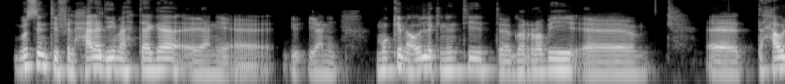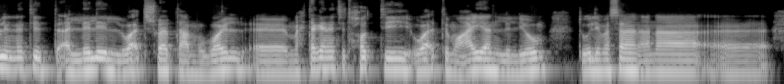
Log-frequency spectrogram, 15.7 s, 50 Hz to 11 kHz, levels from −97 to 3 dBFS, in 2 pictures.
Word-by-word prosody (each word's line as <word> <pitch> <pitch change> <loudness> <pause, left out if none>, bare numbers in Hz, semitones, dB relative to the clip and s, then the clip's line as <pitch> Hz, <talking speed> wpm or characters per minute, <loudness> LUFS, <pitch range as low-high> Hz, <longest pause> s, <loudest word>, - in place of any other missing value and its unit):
بُصّي 160 +6 +3
أنتِ 160 -5 +3
في 130 0 -2
الحالة 135 +4 +5
دي 140 -1 +4
محتاجة، 130 +1 +3
يعني 105 -1 -3
آآ - - -6 0.3
يعني 105 -1 -6 0.4
ممكن 135 +3 +1
أقول 125 +4 +5
لِك 145 -2 +1
إن 125 - -1
أنتِ 130 +1 -2
تجرّبي 125 0 0
آآ 105 0 -2 0.6
آآ 105 -1 0
تحاولي 135 +3 +5
إن 135 - -3
أنتِ 135 +1 -3
تقلّلي 130 0 +1
الوقت 120 -1 0
شوية 125 - 0
بتاع 120 -2 -2
الموبايل، 120 +5 -2
آآ 110 -1 -3
محتاجة 115 +5 -1
إن 140 - +1
أنتِ 140 0 -4
تحطي 135 -2 -2
وقت 125 +2 -2
معيّن 125 +3 +1
لليوم، 115 +4 -2 0.3
تقولي 120 +1 -1
مثلًا 125 -2 0
أنا 115 0 -4 0.5
آآ 105 +1 -9
125 Hz, 140 wpm, -22 LUFS, 110-130 Hz, 0.6 s, الحالة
